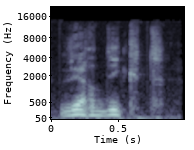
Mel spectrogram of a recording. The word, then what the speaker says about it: verdict: Parce que ce mot « verdict » se termine par deux consonnes, « c » et « t ». Et ces deux consonnes, on les entend, « verdict », alors que, après le « c » et le « t », il n'y a pas un « e » final.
